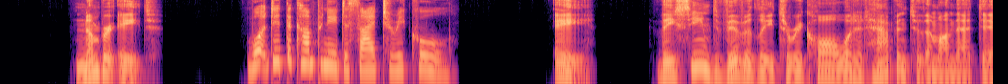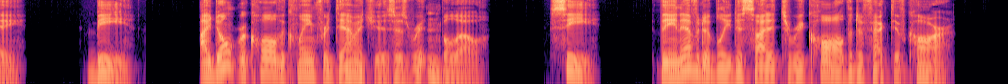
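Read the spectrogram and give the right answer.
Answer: C: They inevitably decided to recall the defective car.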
